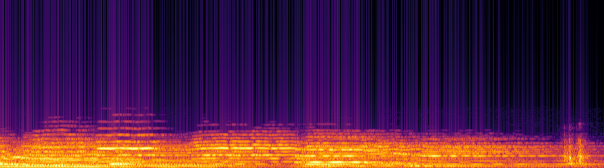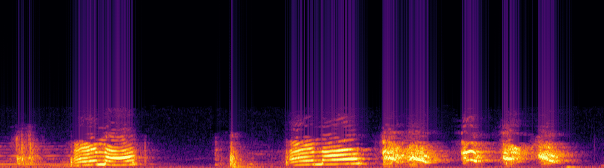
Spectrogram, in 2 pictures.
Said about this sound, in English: what are we going to do about that little doggy upstairs?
